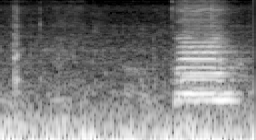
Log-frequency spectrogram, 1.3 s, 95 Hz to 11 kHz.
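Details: 1987 Chevrolet K10 4x4, 350 V8 fuel injected, automatic, running during inspection walkaround. Short, clear, steady honk with a firm even tone over low engine rumble; horn works properly.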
